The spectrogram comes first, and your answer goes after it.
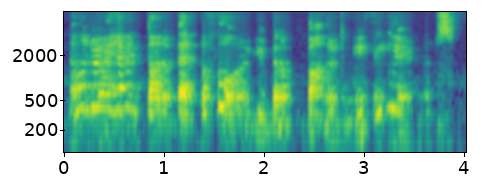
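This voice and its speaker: Picture a cruel old witch woman who hisses her threats in a shrill, breathy whisper, grim and cold, as a man reading a storybook puts her on. She sounds far away in an echoey room with faint hiss behind her. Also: lively intonation, fairly quick, darkish tone, full character voice. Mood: grim menace. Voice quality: high breathy whispery cackle.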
